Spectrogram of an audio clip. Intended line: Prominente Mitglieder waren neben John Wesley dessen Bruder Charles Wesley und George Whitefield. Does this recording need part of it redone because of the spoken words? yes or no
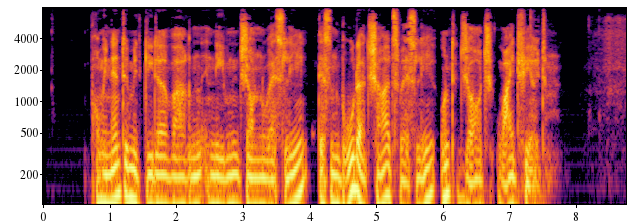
no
